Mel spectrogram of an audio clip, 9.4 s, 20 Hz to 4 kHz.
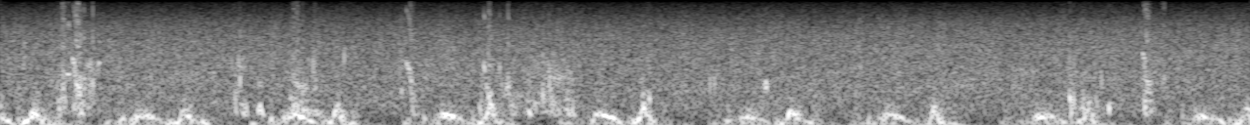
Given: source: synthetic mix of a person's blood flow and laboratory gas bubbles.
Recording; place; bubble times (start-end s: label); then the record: Doppler ultrasound of blood flow; precordium
0.00-0.05 s: bubbles
0.40-0.78 s: bubbles
1.72-2.02 s: bubbles
2.13-2.45 s: bubbles
2.55-2.65 s: bubbles
2.98-3.23 s: bubbles
3.57-4.37 s: bubbles
4.79-4.92 s: bubbles
5.30-5.39 s: bubbles
5.70-5.80 s: bubbles
7.99-8.17 s: bubbles
8.21-8.37 s: bubbles
8.54-8.80 s: bubbles
From the record:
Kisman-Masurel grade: 233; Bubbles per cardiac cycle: several, 3 to 8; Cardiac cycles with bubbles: 50 to 99%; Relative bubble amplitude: loud (0.450 to 0.775); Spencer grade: 3 (all of the cardiac periods contain showers or single bubble signals, but not dominating or overriding the cardiac motion signals); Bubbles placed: only in the low amplitude regions of the cardiac cycle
